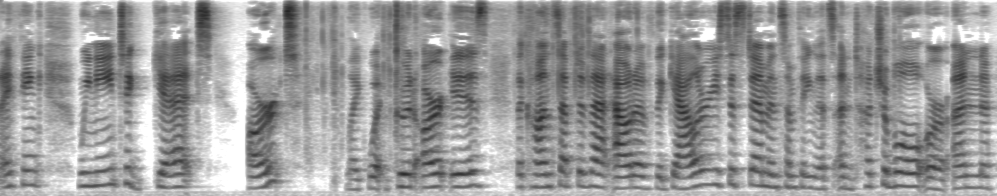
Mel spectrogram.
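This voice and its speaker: A woman's voice: medium pitch, fairly bright tone. A woman in her forties, congested and a bit nasal, chatting casually to a phone camera at home with lots of ums and likes. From North Carolina, USA. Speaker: artist vlogger. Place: small room at home, indoors. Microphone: phone camera at arm's length.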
